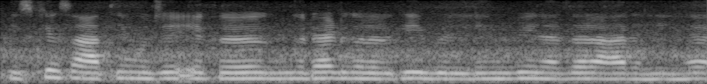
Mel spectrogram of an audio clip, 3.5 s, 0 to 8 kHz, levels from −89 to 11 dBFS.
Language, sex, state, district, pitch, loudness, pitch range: Hindi, female, Chandigarh, Chandigarh, 210 Hz, -17 LUFS, 200-215 Hz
